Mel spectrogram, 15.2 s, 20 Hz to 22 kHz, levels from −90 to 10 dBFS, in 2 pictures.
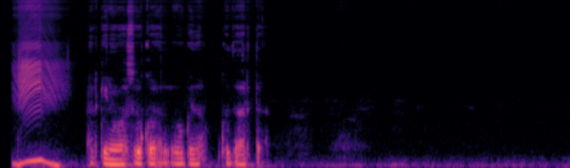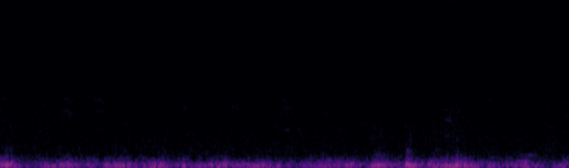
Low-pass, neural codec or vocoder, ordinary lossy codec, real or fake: none; vocoder, 44.1 kHz, 128 mel bands every 256 samples, BigVGAN v2; none; fake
